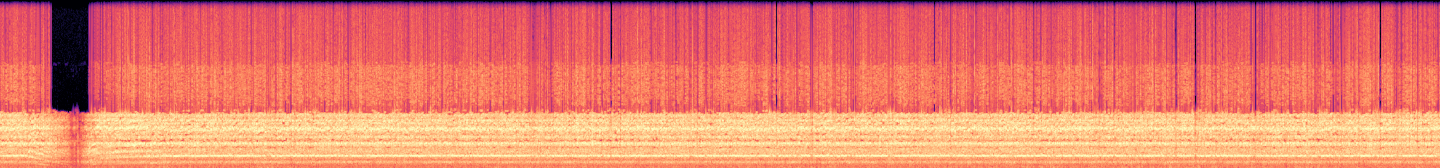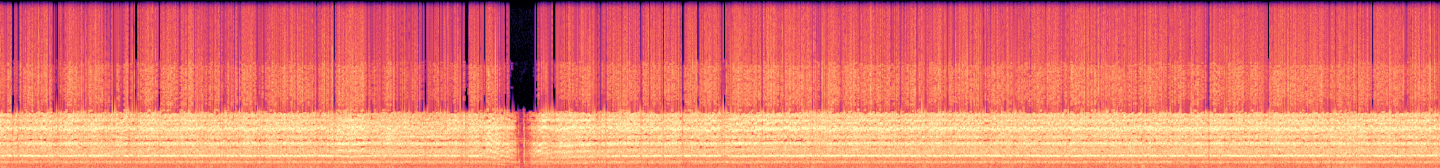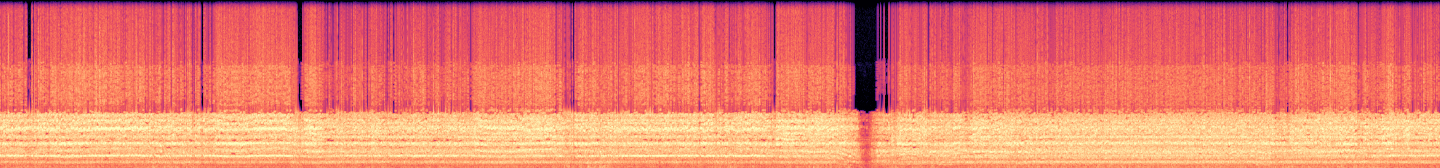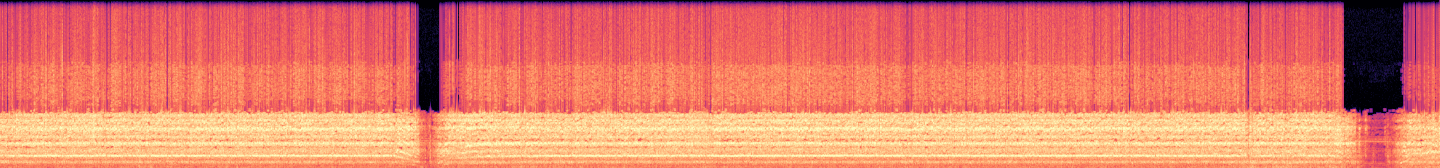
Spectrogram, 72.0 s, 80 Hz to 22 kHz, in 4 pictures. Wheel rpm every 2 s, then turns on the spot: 130, 230, 230, 230, 230, 230, 230, 230, 230, 230, 230, 230, 160, 230, 230, 230, 230, 230, 230, 230, 230, 220, 230, 150, 210, 210, 220, 230, 230, 180, 220, 230, 230, 230, 240, 130.
70-72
